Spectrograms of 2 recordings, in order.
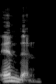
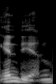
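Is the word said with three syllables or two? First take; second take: two; three. First: The word is shortened to two syllables. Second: The word is said in full with three syllables. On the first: Native people use it among themselves. "you pronounce it Indan, like there's no A in the word" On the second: It refers to someone from India. "instead of saying Indian, like for someone from India"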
